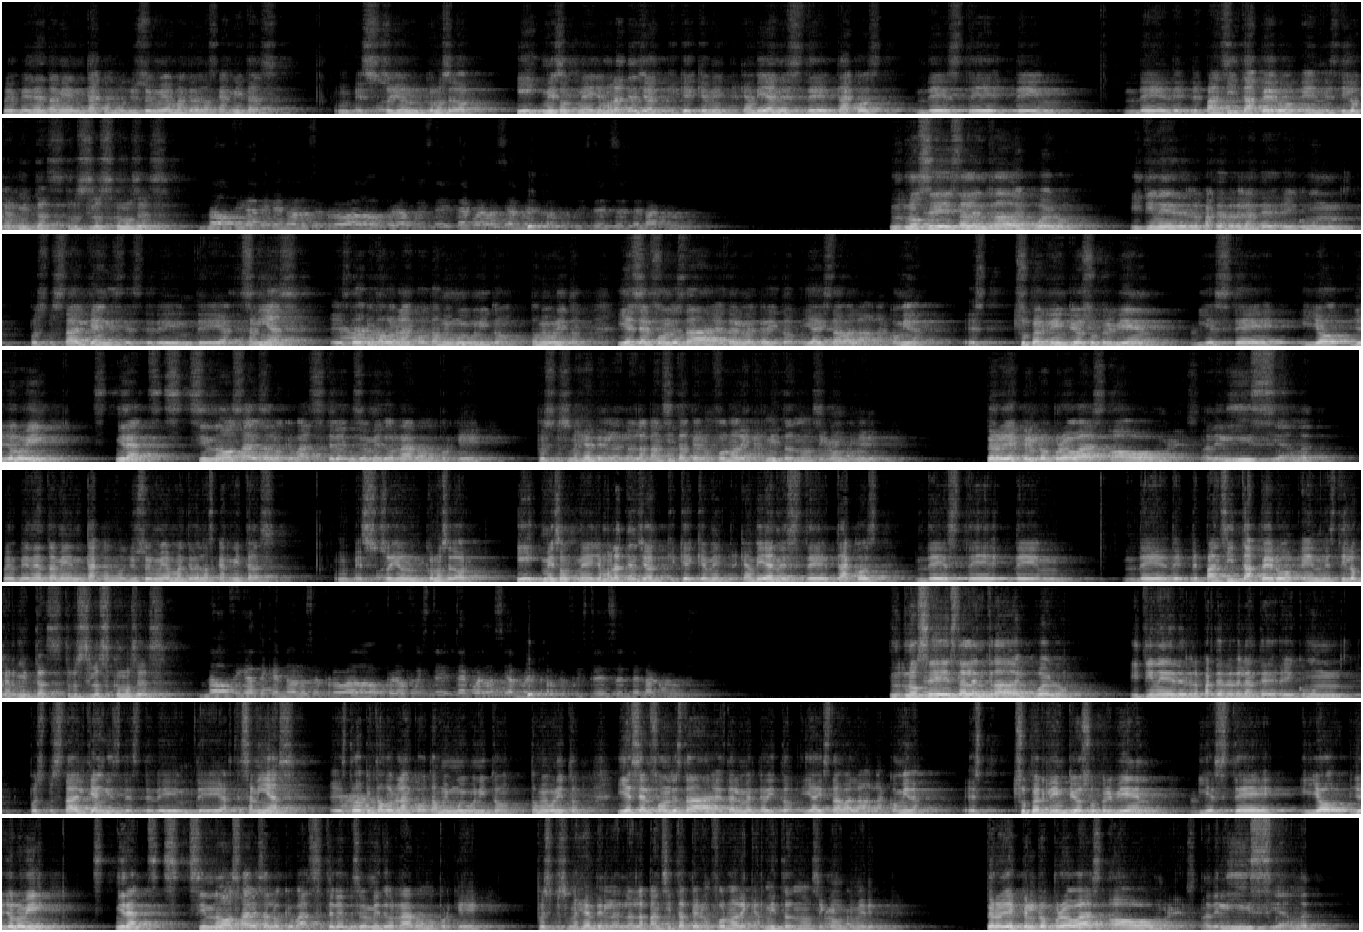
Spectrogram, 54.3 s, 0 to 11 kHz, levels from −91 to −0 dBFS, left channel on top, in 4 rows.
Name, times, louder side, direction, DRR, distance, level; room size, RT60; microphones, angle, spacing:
voice 1, 0.0-2.7 3.4-4.7 5.1-8.7 9.1-10.6 11.2-15.2 18.8-18.9 22.5-24.3 24.9-27.0 27.5-30.1 30.5-36.4 36.8-37.0 37.3-38.7 39.1-39.9 40.2-41.2 41.9-42.1 42.4-45.5 46.1-49.5 50.6-53.8, right 1 dB, 40° right, 8 dB, 4.3 m, -29 dB
voice 2, 3.7-4.6 15.5-20.4 30.5-31.3 39.1-39.4 49.0-49.3, right 2 dB, 70° right, 6 dB, 6.4 m, -42 dB
25.5 x 23.5 x 9.9 m, 1.0 s
head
